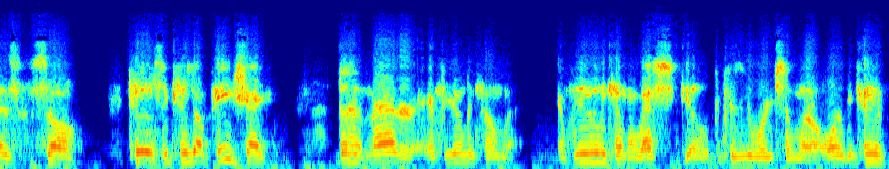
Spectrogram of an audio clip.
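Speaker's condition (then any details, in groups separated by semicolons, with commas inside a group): Mild cerebral palsy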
